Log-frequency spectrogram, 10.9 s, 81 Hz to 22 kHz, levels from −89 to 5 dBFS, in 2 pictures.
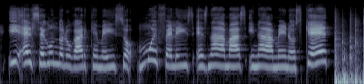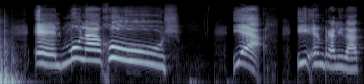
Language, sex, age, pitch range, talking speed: Spanish, female, 20-39, 220-275 Hz, 120 wpm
